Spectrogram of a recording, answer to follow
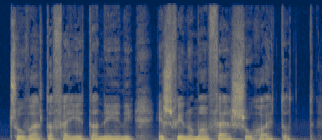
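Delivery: usual speaking voice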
